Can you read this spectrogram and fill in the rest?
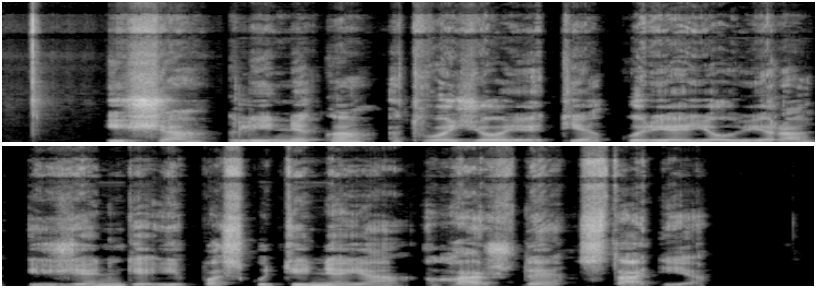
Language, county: Lithuanian, Klaipėda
